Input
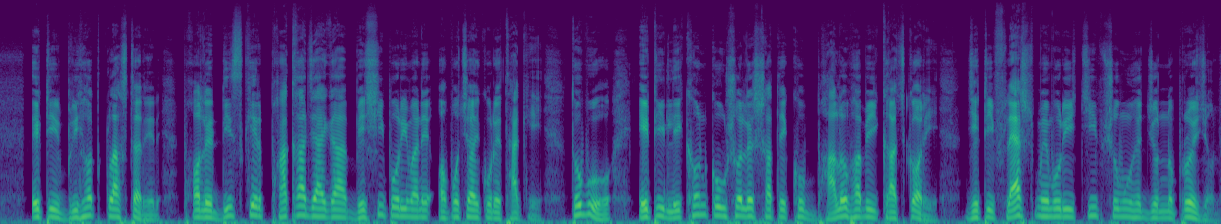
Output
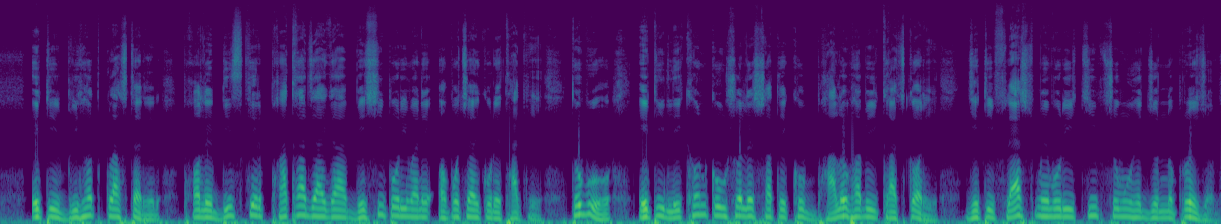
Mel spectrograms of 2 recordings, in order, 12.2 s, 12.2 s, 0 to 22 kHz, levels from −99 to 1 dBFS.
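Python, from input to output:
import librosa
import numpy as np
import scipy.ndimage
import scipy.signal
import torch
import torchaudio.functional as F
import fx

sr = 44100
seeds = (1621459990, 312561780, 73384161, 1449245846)

p1 = scipy.signal.sosfilt(scipy.signal.ellip(3, 1.0, 40, [860.0, 3600.0], 'bandstop', fs=sr, output='sos'), x)
p2 = fx.low_shelf(p1, sr, hz=300.0, db=10.0)
p3 = fx.level_steps(p2, sr, step_db=20)
p4 = p2 + (p3 * 10.0 ** (-3.0 / 20.0))
y = p4 * 10.0 ** (-6.0 / 20.0)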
